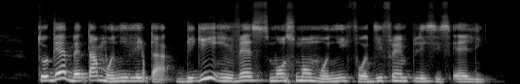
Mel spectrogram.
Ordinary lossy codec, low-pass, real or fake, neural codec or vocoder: none; none; fake; autoencoder, 48 kHz, 32 numbers a frame, DAC-VAE, trained on Japanese speech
